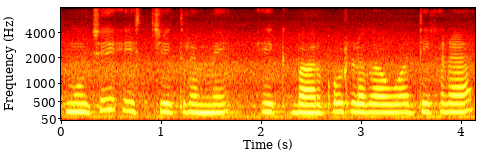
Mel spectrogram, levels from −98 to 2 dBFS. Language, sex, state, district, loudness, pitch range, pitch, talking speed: Hindi, female, Madhya Pradesh, Dhar, -15 LUFS, 215-230 Hz, 225 Hz, 85 wpm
